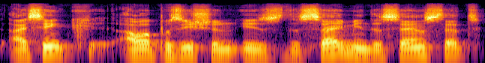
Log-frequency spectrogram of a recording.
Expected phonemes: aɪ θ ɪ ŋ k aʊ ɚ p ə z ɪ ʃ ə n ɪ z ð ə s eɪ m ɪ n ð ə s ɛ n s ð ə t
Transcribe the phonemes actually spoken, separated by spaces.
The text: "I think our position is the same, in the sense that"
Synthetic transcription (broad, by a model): aɪ θ ɪ ŋ k aʊ ɚ p ə z ɪ ʃ ə n ɪ z ð ə s eɪ m ɪ n ð ə s ɛ n s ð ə t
